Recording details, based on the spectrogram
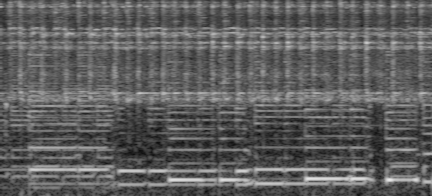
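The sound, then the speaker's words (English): A sleigh bell solo in a Christmas song: sleigh bells jingle in a bright, continuous shimmer while a simple stepwise melody plays underneath, held notes rising and falling at a steady, moderate loudness with no talking. “Sleigh bell solo”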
